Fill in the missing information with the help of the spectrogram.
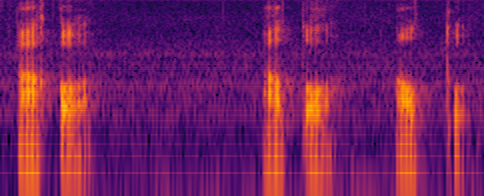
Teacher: তোয়া এবং কফটা একটু উপরের দিকে যায়, জবর জবর মনে হইবে, স্পষ্ট জবরও আসবে না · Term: কলকলার হরফ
